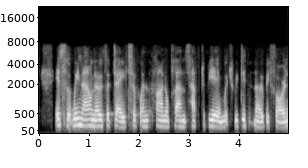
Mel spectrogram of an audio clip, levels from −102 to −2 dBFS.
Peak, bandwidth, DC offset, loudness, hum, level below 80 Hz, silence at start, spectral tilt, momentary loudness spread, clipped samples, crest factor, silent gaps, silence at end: -4 dBFS; 7.8 kHz; under 0.1%; -17 LUFS; none; -64 dBFS; 0.05 s; -5 dB/octave; 6 LU; under 0.1%; 14 dB; none; 0 s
